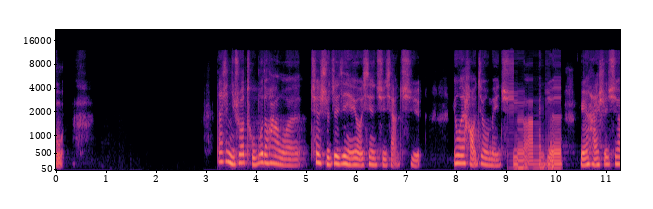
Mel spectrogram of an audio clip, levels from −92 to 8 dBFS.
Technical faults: robotic sound from repeated short buffers

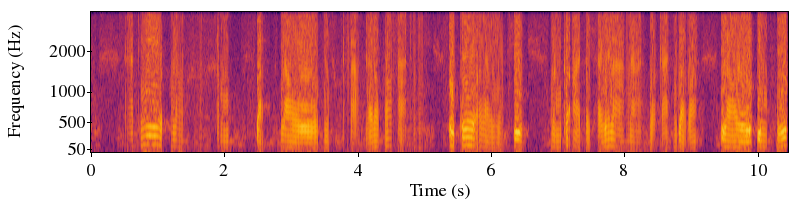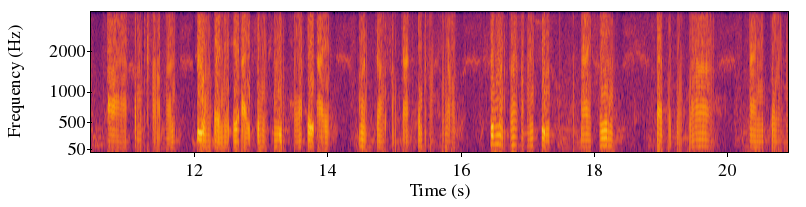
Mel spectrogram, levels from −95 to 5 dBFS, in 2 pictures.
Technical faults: mu-law and A-law mixed up

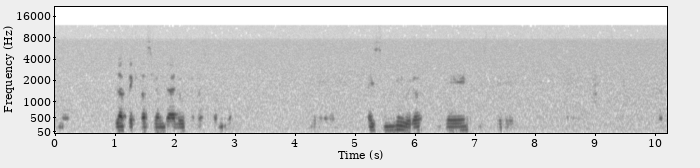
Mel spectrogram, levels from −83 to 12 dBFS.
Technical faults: speech suppressed in double talk; other side's voice leaking through

